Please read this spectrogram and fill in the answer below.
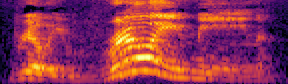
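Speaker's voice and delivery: slow, loud, stressing each "really"; drawn-out "Really, really mean"; emphatic agreement. A narrator's reading. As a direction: pile up the "really"s. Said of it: "they all agreed".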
